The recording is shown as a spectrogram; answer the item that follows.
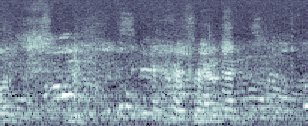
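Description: Speech only: overlapping voices talking and chattering.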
